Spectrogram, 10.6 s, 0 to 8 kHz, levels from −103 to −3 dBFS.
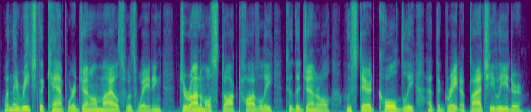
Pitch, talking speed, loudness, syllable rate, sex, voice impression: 125 Hz, 135 wpm, -19 LUFS, 4.7 syllables/s, male, very masculine, middle-aged, slightly thick, slightly powerful, intellectual, slightly calm, slightly mature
